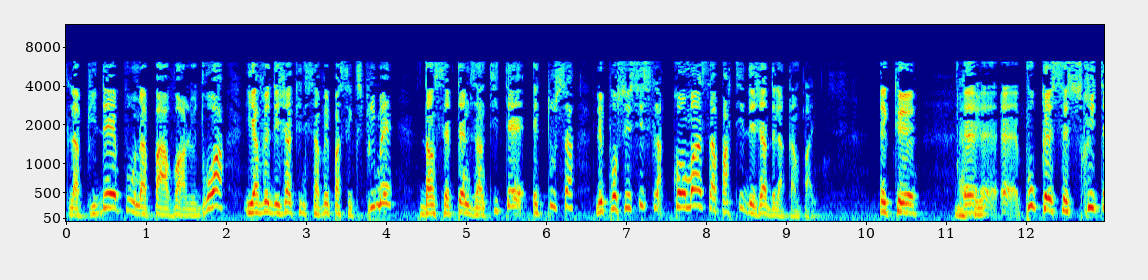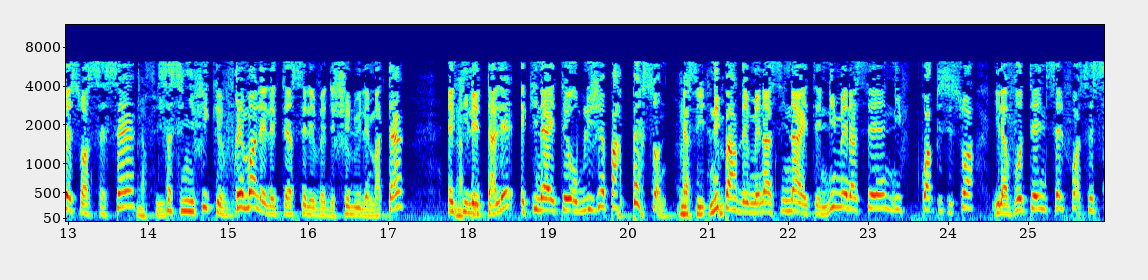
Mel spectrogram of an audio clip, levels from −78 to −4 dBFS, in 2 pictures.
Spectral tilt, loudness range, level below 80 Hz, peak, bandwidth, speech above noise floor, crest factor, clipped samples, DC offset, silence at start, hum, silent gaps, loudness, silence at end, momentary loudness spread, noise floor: -4.5 dB/octave; 3 LU; -50 dBFS; 0 dBFS; 6.6 kHz; 30 dB; 20 dB; under 0.1%; under 0.1%; 0 s; none; none; -20 LUFS; 0 s; 9 LU; -50 dBFS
